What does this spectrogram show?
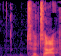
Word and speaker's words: Totaku: Totaku. It's like Kotaku, the website, but with a T.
